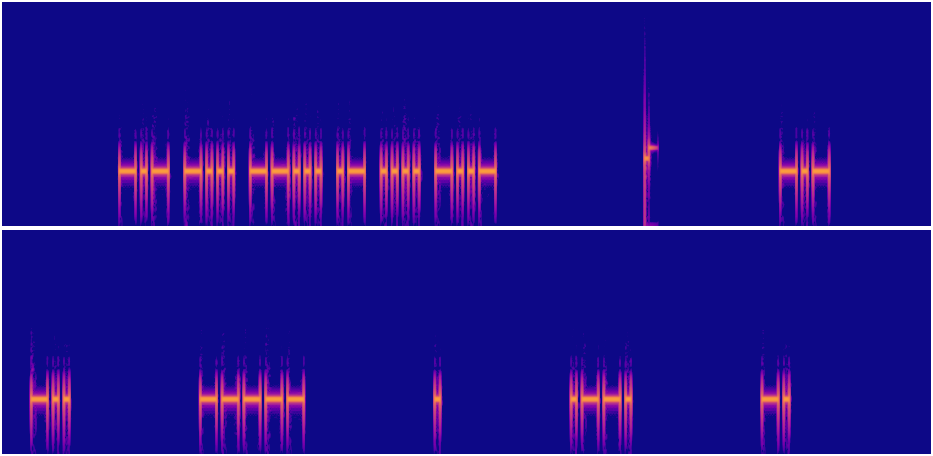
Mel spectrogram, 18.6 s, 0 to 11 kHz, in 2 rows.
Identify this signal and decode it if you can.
Morse code, heard as a keyed tone, about 22 wpm, spaced as for 9 wpm, 700 Hz. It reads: KB7AHX KD0EPN
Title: USA Call Signs - 6 Characters - 8x Character Spacing - 22wpm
